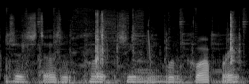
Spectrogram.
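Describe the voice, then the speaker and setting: A man demonstrating an office product in a casual, halting, think-aloud way, like a hands-on walkthrough. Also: lowish voice, level tone, vocal fry, over music. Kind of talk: casual hands-on phone system demo.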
